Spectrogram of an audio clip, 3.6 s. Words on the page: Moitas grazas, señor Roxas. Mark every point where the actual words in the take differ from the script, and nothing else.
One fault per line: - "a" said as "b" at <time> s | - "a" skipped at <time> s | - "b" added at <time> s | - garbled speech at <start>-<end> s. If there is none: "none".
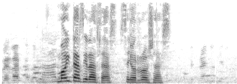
none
